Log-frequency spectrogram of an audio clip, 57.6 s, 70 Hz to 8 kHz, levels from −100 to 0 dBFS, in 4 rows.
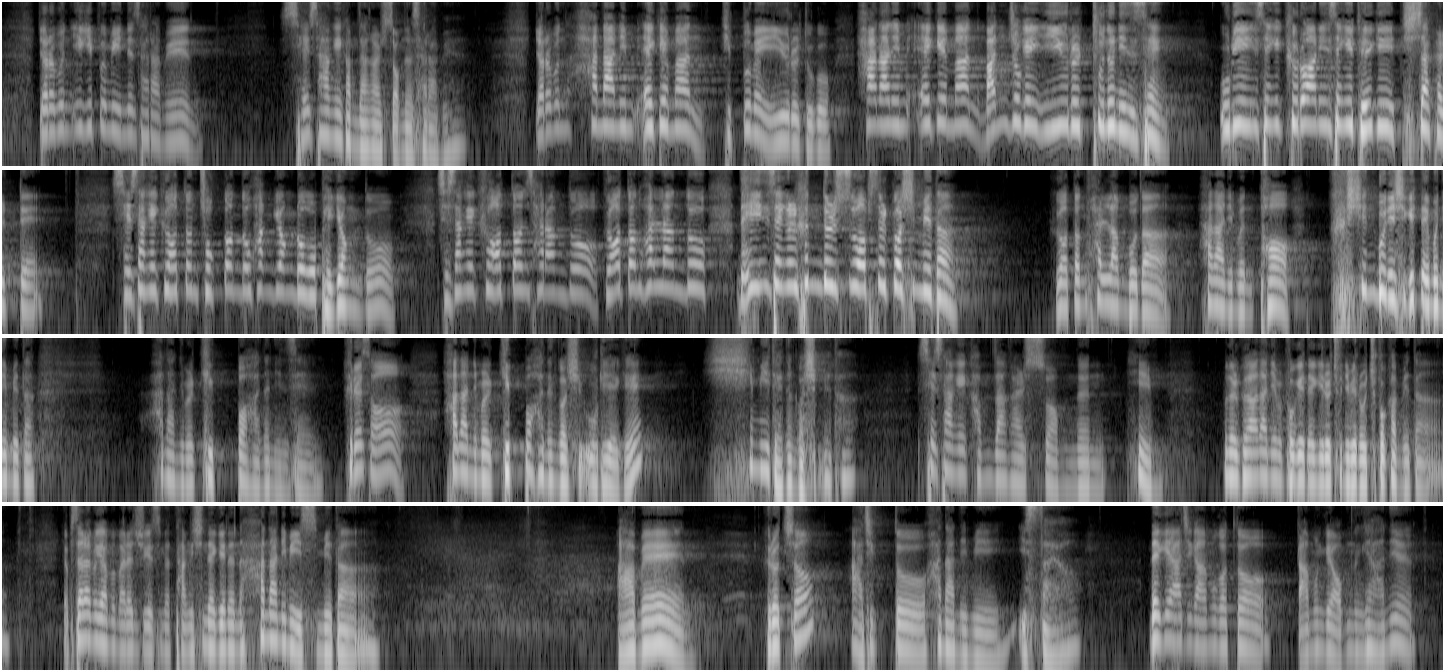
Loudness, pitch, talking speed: -31 LUFS, 155 Hz, 280 characters per minute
